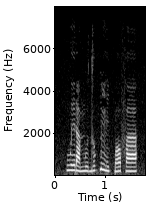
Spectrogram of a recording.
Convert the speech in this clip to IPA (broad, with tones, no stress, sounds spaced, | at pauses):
w e˧ ɾ a˨ m u˨ d o˨˦ k͡p ĩ˦˨ ɾ i˨ k͡p ɔ˨˦ f a˦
